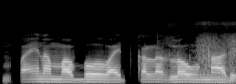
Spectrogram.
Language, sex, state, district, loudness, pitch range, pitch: Telugu, male, Telangana, Mahabubabad, -16 LUFS, 115-120 Hz, 120 Hz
